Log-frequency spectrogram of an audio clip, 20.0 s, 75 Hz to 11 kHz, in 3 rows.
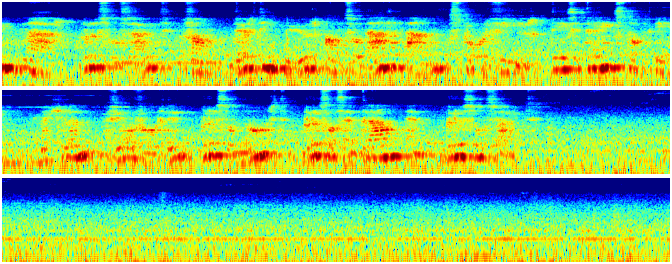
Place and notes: [Zoom H4n Pro] Platform at Mechelen-Nekkerspoel train station.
